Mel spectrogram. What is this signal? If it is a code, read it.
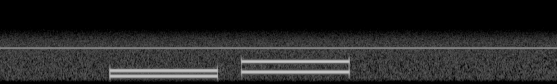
Aircraft SELCAL, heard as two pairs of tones, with a steady whistle near 2090 Hz. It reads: CH-GP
